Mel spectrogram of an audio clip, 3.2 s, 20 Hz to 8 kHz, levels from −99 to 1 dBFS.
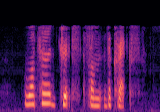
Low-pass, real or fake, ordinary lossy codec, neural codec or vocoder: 7.2 kHz; real; AAC, 16 kbps; none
